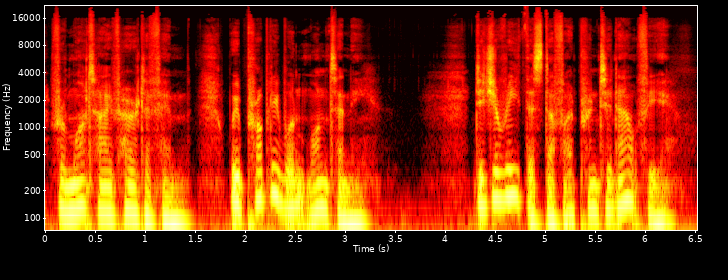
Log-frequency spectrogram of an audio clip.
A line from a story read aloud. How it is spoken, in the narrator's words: Trixie giggles gently before saying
